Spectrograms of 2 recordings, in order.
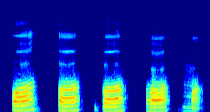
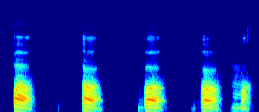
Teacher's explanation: होस्ट स्वर प फ ब भ म, ये होठों से बोला जाने वाला, यानी होठों से के द्वारा उच्चारण किया जाने वाला होठ स्वर है, यानी दोनों होठ एक दूसरे से चिपकते हैं।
